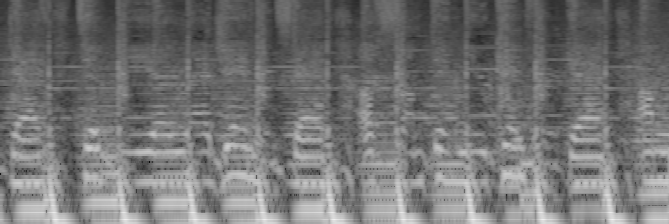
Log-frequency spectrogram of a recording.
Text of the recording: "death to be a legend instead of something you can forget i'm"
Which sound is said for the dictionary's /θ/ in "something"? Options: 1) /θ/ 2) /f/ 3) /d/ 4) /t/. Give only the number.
1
